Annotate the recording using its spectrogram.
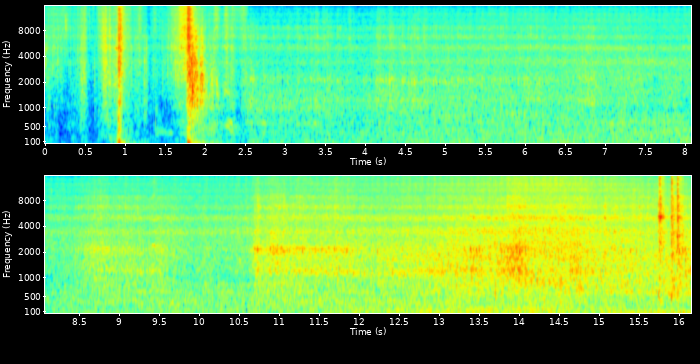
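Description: Two heavy thuds of grain sacks dropped onto a truck bed. Then a large cargo truck's diesel engine runs as the truck drives past, its noise growing steadily louder to the end.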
